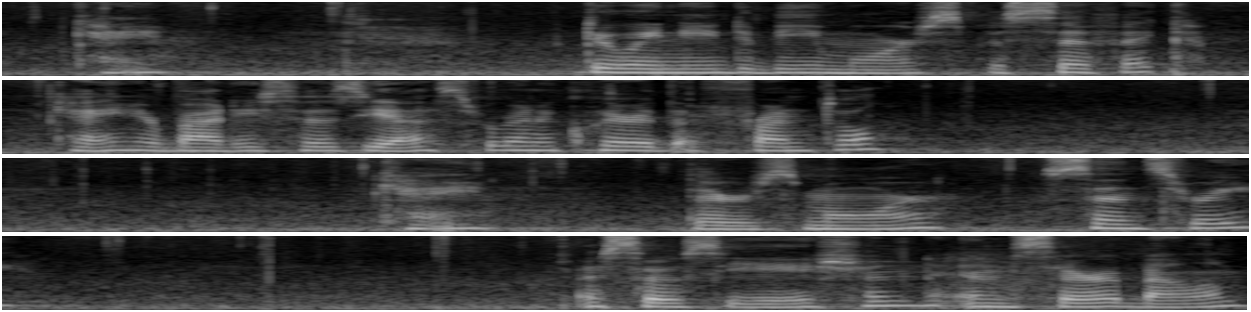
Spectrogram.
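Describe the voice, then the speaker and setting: Calm in tone and somewhat breathy, a woman speaks at a fairly low pitch and a moderate pace with fairly even intonation and long, frequent pauses. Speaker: alternative-therapy practitioner giving a demonstration session. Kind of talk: instructional demonstration to a subject. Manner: soft-spoken, calm.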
